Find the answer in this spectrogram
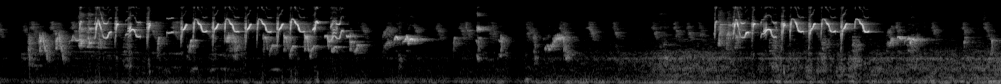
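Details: Van Hasselt's sunbird (kolibri wulung) singing rapid 'nembak beruntun' bursts, used as a lure; high, thin, wavering trilled phrases in two long bursts, with short sharp chirps between them and a faint low hum beneath.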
